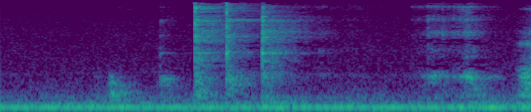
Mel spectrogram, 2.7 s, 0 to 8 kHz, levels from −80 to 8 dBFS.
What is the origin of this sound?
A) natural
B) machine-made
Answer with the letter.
A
